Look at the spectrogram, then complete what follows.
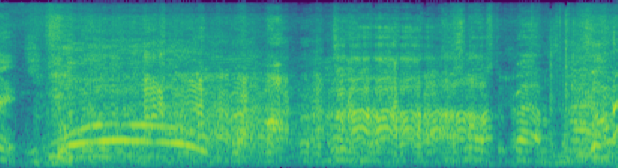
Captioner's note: crowd Reaction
